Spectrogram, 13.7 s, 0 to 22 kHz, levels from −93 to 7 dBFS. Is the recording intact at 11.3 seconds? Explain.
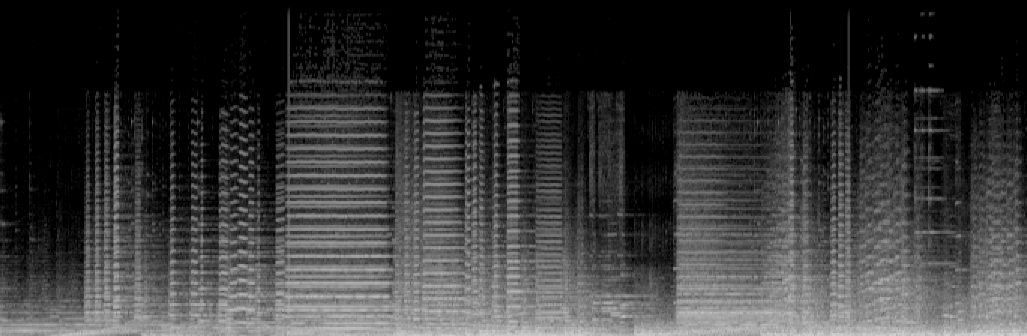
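No. From 11.30 to 11.32 s there is a repeated buffer: new audio arrived late, so one 10 ms slice played two extra times, losing about 20 ms. It sounds like a brief buzzy click; the waveform shows identical copies with hard joins, and the spectrogram shows a thin vertical stripe.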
